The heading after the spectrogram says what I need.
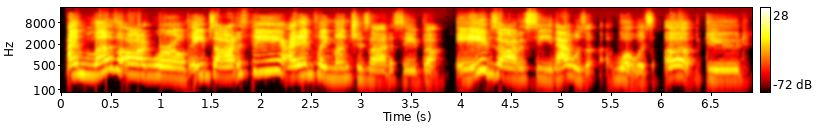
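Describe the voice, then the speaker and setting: A woman's voice: fairly high pitch, unhurried, no echo, studio quality. A woman in her twenties chatting casually on an art livestream, muttering to herself while drawing, self-deprecating and casually sweary. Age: 20s. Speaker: art streamer. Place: room at home.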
